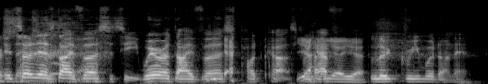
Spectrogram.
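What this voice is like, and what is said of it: British accent. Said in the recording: “the British accent. That isn't even a British accent for British people.”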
